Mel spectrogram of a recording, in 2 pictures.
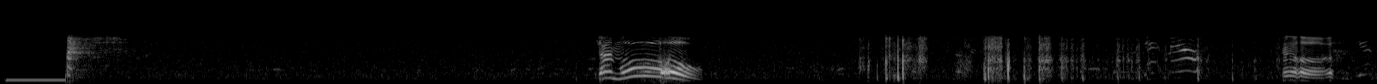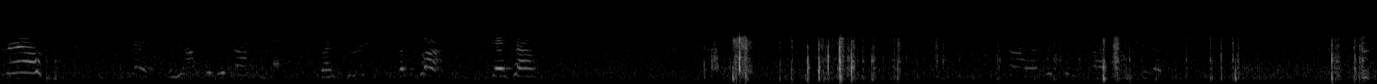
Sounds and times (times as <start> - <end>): Outside, rural or natural: 0.5 - 27.5.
